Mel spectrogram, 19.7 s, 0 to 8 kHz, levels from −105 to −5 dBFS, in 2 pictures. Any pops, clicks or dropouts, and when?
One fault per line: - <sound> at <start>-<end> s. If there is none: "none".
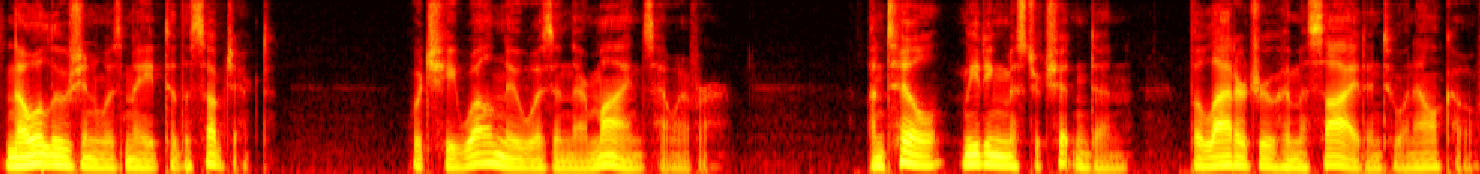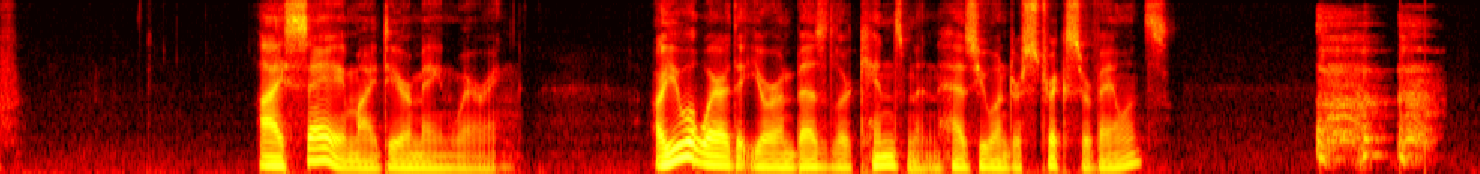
- cough at 18.6-19.5 s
